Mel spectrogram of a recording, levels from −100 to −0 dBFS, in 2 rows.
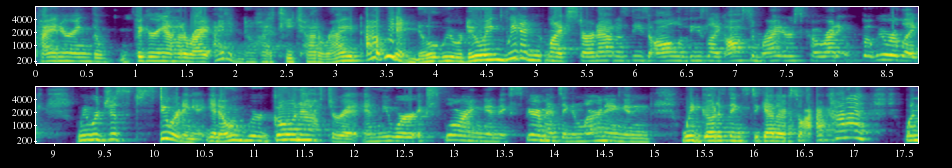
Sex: female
